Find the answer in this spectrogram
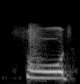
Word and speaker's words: sword: at the next one some letters are silent like in Autumn sword now people normally get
